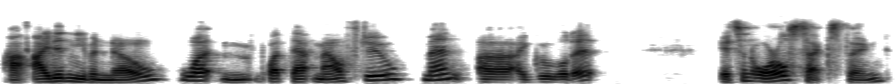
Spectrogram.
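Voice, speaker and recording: A man playing an uneasy, blunt forty-year-old TV producer in a comedy script read, a little halting. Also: mid-range voice, very animated, husky, muffled recording. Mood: flustered.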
